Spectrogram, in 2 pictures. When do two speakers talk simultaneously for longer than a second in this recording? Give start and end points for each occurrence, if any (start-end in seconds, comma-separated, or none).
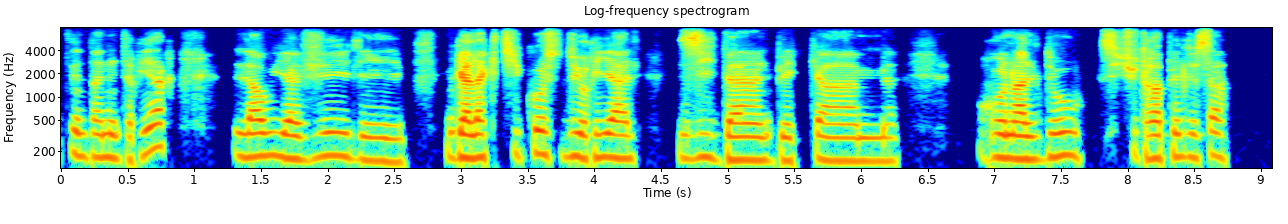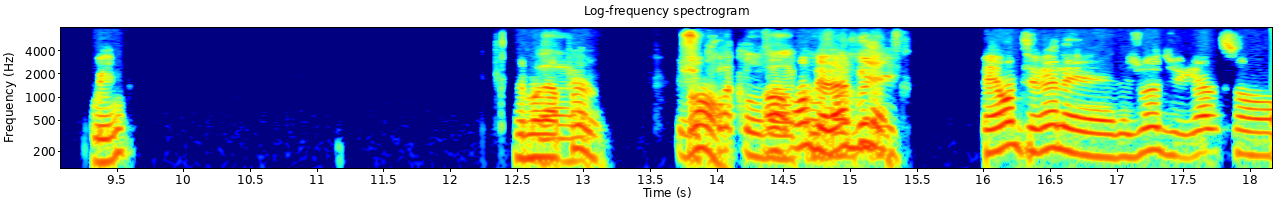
13.8-15.3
